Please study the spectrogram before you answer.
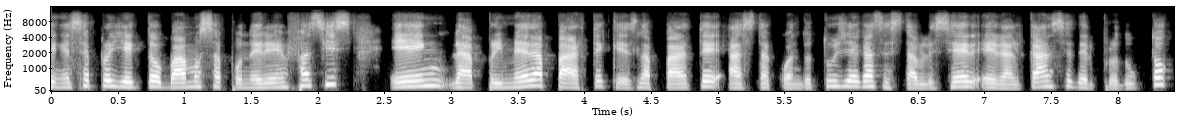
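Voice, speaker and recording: A woman's voice: on the low side, a bit bright, dry recording. A woman, lecturing an online class, explaining step by step with frequent fillers and check-ins to students. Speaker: university lecturer.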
